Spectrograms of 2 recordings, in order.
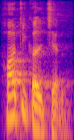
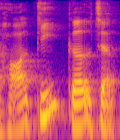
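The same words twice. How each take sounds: First: Said in the usual way. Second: horticulture slowly split "hor - ti - kal - char"; syllable by syllable. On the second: Shown as a demonstration. Teacher practising a word with students, horticulture in slow parts. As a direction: sound horticulture out part by part. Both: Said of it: "इस word की practice करते हैं".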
